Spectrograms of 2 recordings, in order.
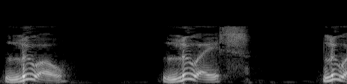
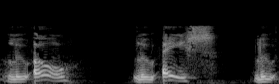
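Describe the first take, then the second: First: Luo, lues, lue stressed LU-o, LU-es, LU-e; stress on first syllable. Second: Luo, lues, lue stressed on the ending: lu-O, lu-ES, lu-E; slow, push the last syllable of luo, lues, lue; stress on second syllable. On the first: Teacher correcting the class, first-syllable stress on luo, lues, lue. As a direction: punch LU in luo, lues, lue, letting the ending fall. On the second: Teacher showing the class the mistake, final-syllable stress on luo, lues, lue. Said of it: "whether they're stressing the right syllable". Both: Shown as a demonstration.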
